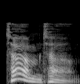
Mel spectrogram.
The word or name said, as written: tom-tom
